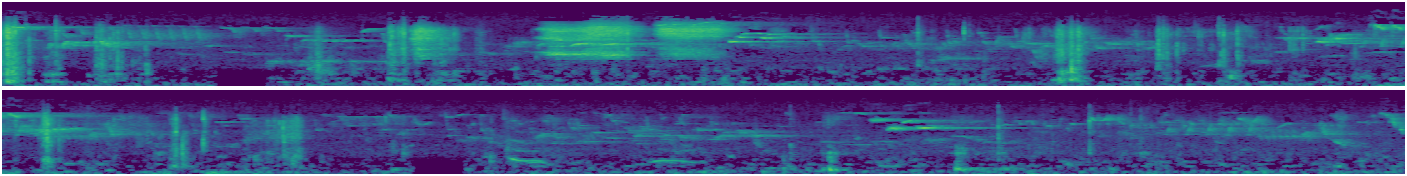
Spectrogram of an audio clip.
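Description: Birds chirping and calling on and off, with a few short hissy bursts in the first several seconds and scattered faint clicks and rustles.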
